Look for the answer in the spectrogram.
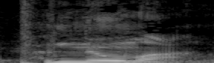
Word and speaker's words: pneuma: Like some people say you're not supposed to pronounce the P, and some people say you are supposed to pronounce the P. I think it's more fun to pronounce the P, so I'm going to say Pneuma, right?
